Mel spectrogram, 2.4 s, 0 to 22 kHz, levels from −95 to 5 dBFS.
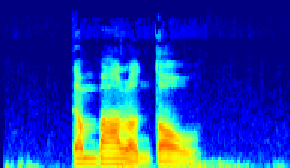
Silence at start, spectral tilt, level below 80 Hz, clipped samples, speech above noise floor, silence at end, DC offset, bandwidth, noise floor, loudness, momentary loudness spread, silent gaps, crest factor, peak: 0.6 s; -8.5 dB/octave; -46 dBFS; under 0.1%; 34 dB; 0.7 s; under 0.1%; 10.5 kHz; -52 dBFS; -19 LUFS; 7 LU; none; 18 dB; -4 dBFS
